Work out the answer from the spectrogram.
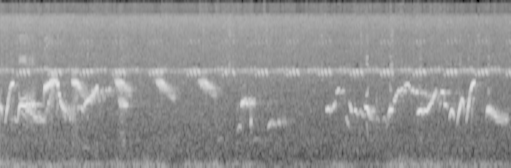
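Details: Agitated white-rumped shama song amid nature sounds, used to provoke other birds to sing. Fast, scattered rising and falling whistles are heard over a continuous high insect buzz and a flowing-water hiss.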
